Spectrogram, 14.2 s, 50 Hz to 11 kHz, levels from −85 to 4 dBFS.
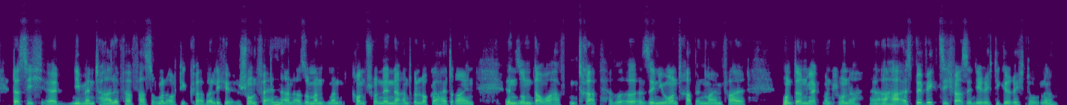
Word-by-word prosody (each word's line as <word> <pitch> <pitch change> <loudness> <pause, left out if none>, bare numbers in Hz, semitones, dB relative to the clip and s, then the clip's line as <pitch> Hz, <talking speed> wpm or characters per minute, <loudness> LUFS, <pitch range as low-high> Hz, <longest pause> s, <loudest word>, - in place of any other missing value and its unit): dass - - +4
sich, - - -4
äh, 110 - +4
die 115 +1 +1
mentale 115 +8 +2
Verfassung 140 +2 -2
und 125 -3 0
auch 120 -1 -2
die 110 - -5
körperliche 120 -4 -1
schon 130 +1 +1
verändern. 140 - 0
Also, 95 +2 -1
man 100 +1 +1
man 110 0 -2
kommt 125 +1 +1
schon 125 -1 -2
in 120 -2 +4
ne 105 -1 +3
andere 120 -3 -3
Lockerheit 125 0 0
rein, 120 +1 +2 0.4
in 120 -2 +3
so 110 0 +1
'n 105 -1 -1
dauerhaften 115 0 0
Trab, - - 0
also, 135 0 -4
äh, 115 -2 +1
Seniorentrab 115 +4 +1
in 130 - -4
meinem 115 0 -1
Fall 125 0 +2 0.5
und 115 -2 +3
dann 115 0 +4
merkt 115 - +2
man 130 -2 -5
schon: 125 0 -1 0.3
„Aha, 125 +2 +2
es 145 -1 0
bewegt 165 +2 +2
sich 115 -4 -3
was 95 +1 +3
in 105 - -4
die 120 - +3
richtige 125 +1 -1
Richtung“, 115 -11 -5
ne? 95 +9 -3
120 Hz, 200 wpm, -27 LUFS, 110-130 Hz, 0.5 s, dass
